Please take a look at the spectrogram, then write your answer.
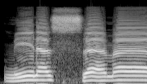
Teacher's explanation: kita memanjangkan untuk hukum tajwid mad wajib muttasil sepanjang empat harakat atau lima harakat · Karena datangnya huruf hamzah setelahnya, maka dia menjadi 4 harokat dan biasa ditandai dengan tanda yang seperti ini. Ini kita memanjangkan untuk hukum tajwid mad wajib muttasil sepanjang 4 harokat atau 5 harokat.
